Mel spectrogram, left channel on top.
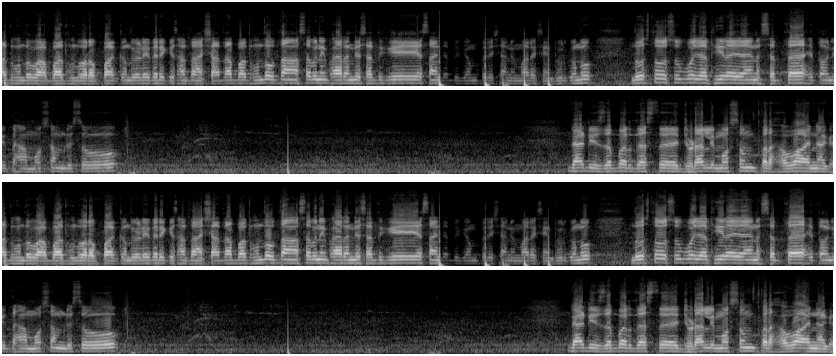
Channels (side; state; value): both; normal; correlation 0.85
